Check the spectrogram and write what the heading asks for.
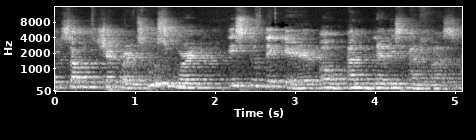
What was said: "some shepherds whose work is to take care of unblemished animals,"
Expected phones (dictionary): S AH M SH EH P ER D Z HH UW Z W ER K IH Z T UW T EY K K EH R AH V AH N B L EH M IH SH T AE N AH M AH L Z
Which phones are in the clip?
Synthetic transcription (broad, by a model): S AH M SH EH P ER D S HH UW S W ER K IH S T UW T EY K K EH R AH V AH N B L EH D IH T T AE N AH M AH L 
